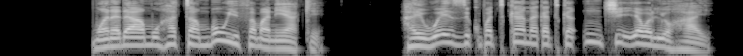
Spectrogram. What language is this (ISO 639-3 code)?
swa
